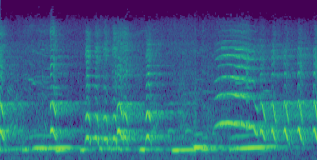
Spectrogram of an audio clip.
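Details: Gibbon giving a jumble of sustained hoots and short swooping notes, overlapping and uneven, closing with a run of quick descending whoops.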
